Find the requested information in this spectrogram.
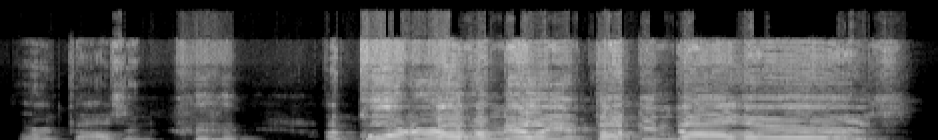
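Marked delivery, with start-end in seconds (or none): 1.6-4.6 high, loud, slow outraged yell; furious bellow of the dollar amount; full shout. Shown as a demonstration. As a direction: scream the number at the audience. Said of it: "you gotta say it like this".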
